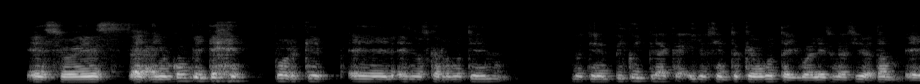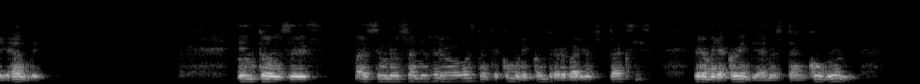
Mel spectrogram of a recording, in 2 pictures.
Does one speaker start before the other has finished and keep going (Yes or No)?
No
